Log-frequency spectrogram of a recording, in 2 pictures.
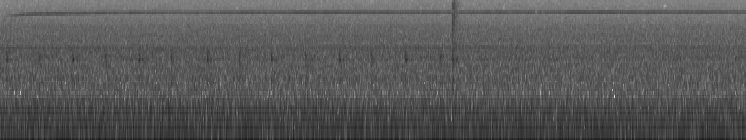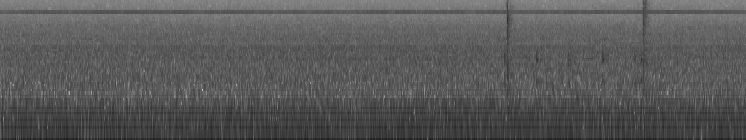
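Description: A turn signal ticks rapidly.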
